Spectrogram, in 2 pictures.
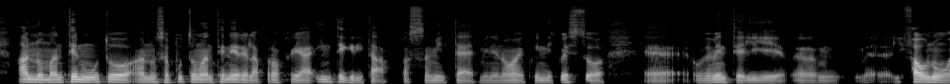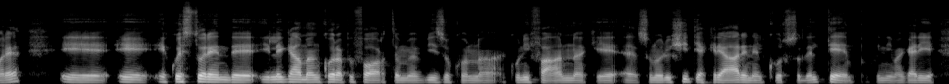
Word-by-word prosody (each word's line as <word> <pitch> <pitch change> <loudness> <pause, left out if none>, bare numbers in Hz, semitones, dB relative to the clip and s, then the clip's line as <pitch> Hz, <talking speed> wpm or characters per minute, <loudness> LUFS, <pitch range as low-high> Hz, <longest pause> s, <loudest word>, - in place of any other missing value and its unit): hanno 115 0 +4
mantenuto 110 0 +3
hanno 110 0 -2
saputo 115 +2 -4
mantenere 110 0 +2
la 100 -2 -2
propria 105 -2 -3
integrità, 110 -3 -4
passami 100 +1 -7
il 90 - -12
termine, 90 0 -6
no, 100 +1 -2
e 95 - -7
quindi 100 -1 -6
questo, - - -3 0.4
ehm, - - -7 0.2
ovviamente 105 0 -2
li 95 -1 -4
uhm, - - -11 0.6
ehm, - - -15
li 105 - -17
fa 110 - +5
onore, 105 -2 +2 0.3
ehm 105 -4 +1
e 110 -4 +1
e 120 -2 -2
questo 125 +2 +5
rende 110 -3 +6
il 115 -1 -2
legame 115 -1 +5
ancora 110 0 +4
più 115 - -8
forte 100 0 +1
a - - -3
mio 100 0 -3
avviso 105 +2 -4
con 95 -1 -6
con 105 - -5
i 110 - 0
fan 95 -2 -1
che, 95 0 -3
ehm, 95 - -4
sono 105 +3 -3
riusciti 110 +3 -1
a 100 - -3
creare 105 0 +3
nel 95 -2 -4
corso 100 -1 -7
del 105 +5 -4
tempo. 90 +3 +1
Quindi 95 -3 -8
magari 95 +1 -2
105 Hz, 165 wpm, -24 LUFS, 100-110 Hz, 0.6 s, rende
